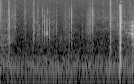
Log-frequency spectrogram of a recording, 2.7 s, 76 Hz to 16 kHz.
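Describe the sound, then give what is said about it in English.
Cards from a small deck of spell cards being shuffled and one drawn: quiet papery flicks and ticks in an irregular patter, then one sharp snap followed by a short sliding rustle. No one speaks. “So I'm going to shuffle and pull a spell for us to start our 2024 off.”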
